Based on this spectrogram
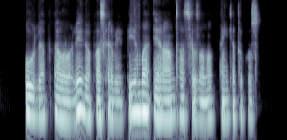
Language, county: Lithuanian, Marijampolė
